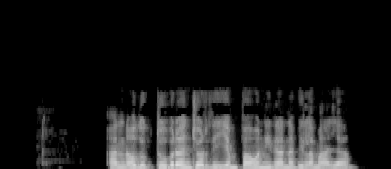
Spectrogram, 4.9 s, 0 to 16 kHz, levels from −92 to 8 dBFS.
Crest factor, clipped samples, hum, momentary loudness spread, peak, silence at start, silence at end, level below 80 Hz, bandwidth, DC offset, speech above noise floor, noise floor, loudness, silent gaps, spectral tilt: 16 dB; under 0.1%; none; 7 LU; -2 dBFS; 1.35 s; 0.5 s; -58 dBFS; 7.6 kHz; under 0.1%; 39 dB; -55 dBFS; -16 LUFS; none; -6.5 dB/octave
